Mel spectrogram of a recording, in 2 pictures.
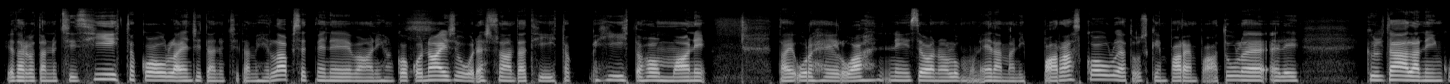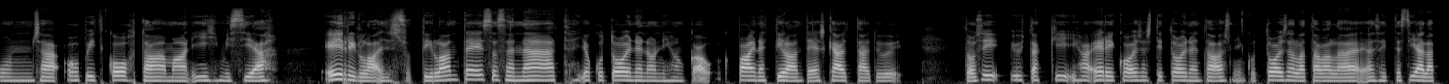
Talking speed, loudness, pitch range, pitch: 130 wpm, -22 LUFS, 175-195 Hz, 180 Hz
